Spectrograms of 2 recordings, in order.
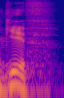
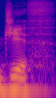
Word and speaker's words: GIF: It's got a GIF or a GIF, as it's apparently pronounced.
